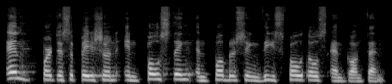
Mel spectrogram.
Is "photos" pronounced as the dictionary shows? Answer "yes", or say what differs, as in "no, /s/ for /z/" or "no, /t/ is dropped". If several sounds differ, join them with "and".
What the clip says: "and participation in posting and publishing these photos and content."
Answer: no, /s/ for /z/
